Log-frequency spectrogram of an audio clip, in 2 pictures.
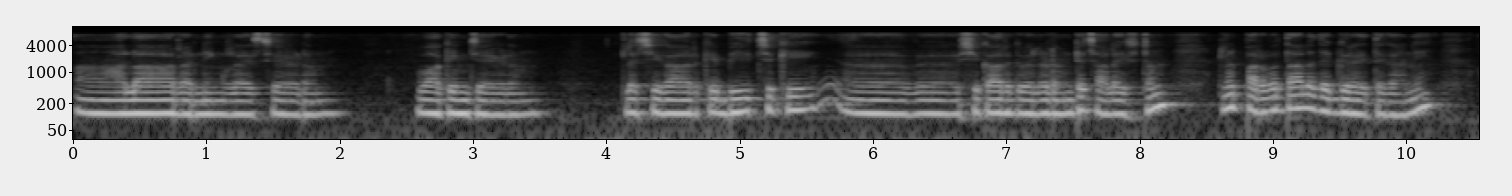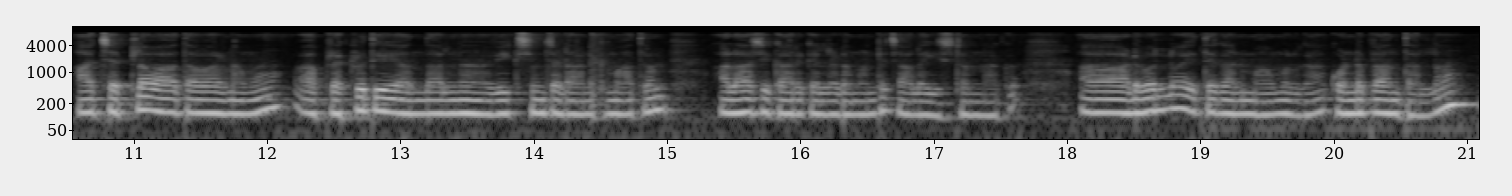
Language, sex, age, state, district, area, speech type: Telugu, male, 18-30, Andhra Pradesh, Krishna, urban, spontaneous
